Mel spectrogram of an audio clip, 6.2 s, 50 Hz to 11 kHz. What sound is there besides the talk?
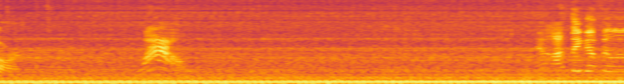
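1958 Plymouth engine revving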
